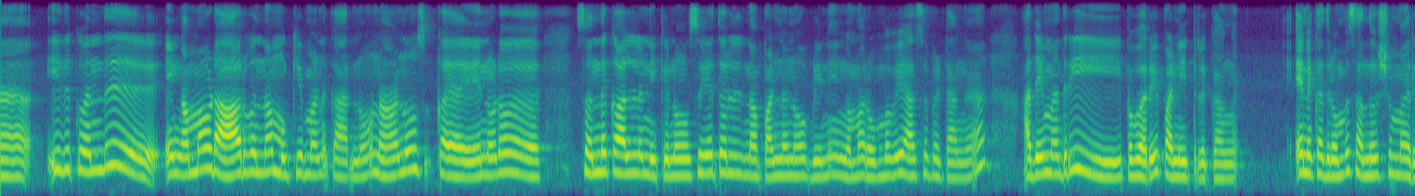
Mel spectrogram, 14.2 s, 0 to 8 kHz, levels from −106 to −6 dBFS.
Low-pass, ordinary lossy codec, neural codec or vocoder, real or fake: 7.2 kHz; none; none; real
